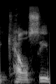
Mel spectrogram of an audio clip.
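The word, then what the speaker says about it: Kelce: their grandpa changed it it used to just be Kel but everybody would just say Kelsey because of how it looks so y we're just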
